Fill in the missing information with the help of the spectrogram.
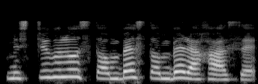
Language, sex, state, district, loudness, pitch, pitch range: Bengali, female, Assam, Hailakandi, -16 LUFS, 275 Hz, 245-315 Hz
